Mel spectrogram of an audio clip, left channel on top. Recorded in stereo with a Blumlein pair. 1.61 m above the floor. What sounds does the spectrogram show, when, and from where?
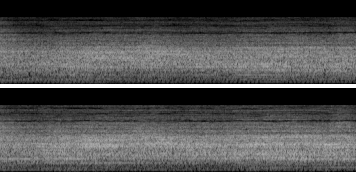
0.0 s an engine running: 40° right, 1.3 m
